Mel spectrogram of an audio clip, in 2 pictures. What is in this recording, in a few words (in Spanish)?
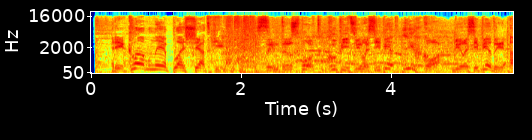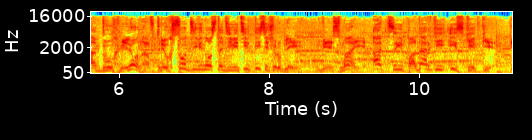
Masculino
